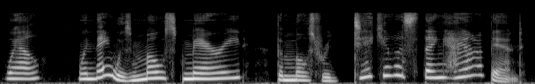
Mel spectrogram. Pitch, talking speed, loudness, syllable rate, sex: 275 Hz, 125 wpm, -15 LUFS, 3.8 syllables/s, female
